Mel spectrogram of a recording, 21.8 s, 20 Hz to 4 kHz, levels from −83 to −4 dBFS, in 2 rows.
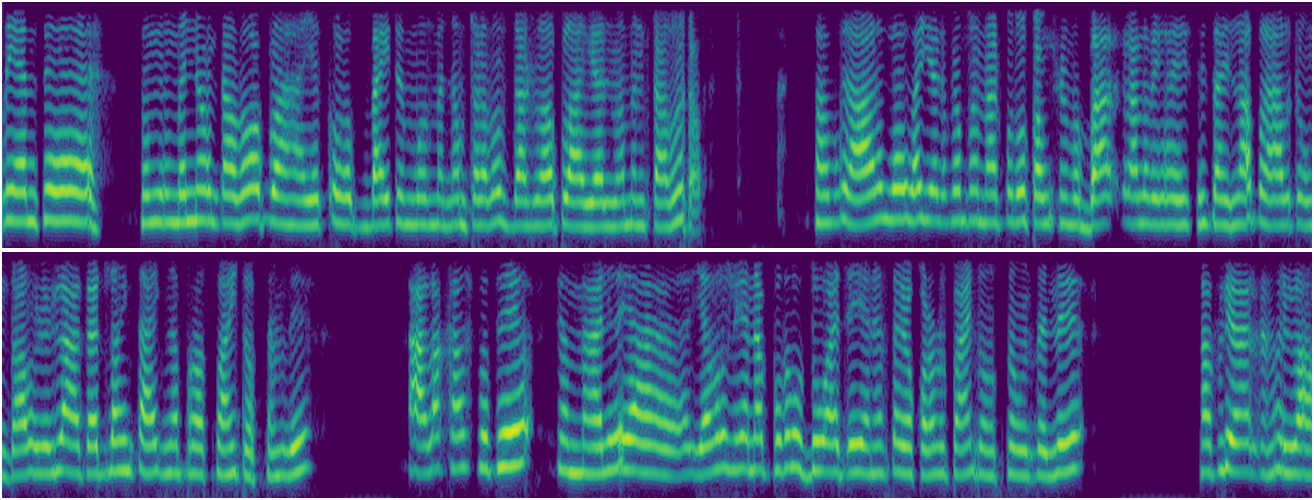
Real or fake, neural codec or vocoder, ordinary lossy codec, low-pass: fake; codec, 16 kHz in and 24 kHz out, 0.4 kbps, LongCat-Audio-Codec, four codebook decoder; none; 3.6 kHz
